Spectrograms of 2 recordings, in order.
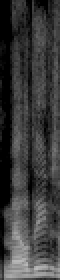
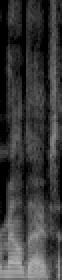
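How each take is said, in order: First: Maldives said "mal-DEEVS". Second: Maldives said "mal-DYVES"; Maldives with an eye. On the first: Podcaster trying both readings of a quiz answer, Maldives with long ee. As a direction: end Maldives like "deeves", long ee. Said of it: "Maldives or Maldives? I'm sorry". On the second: Podcaster unsure of a quiz answer tries Maldives with a long i. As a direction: end Maldives to rhyme with "dives". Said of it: "it's probably Maldives". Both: Shown as a demonstration.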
